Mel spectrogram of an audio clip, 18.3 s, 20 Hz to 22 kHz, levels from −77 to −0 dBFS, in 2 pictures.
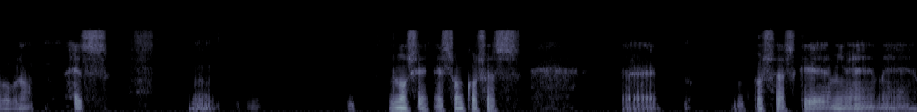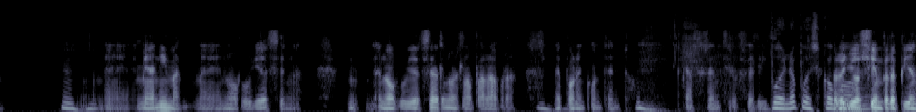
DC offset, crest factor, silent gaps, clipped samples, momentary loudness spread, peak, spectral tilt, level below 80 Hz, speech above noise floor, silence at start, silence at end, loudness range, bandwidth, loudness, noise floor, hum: under 0.1%; 26 dB; none; under 0.1%; 21 LU; -10 dBFS; -5 dB/octave; -64 dBFS; 42 dB; 0 s; 0 s; 9 LU; 8.2 kHz; -36 LUFS; -78 dBFS; none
